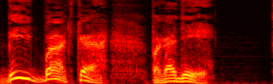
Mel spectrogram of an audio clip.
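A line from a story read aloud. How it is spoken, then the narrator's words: Eager excited shout. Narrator (Russian): хузарин Йонах азартно выкрикнул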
